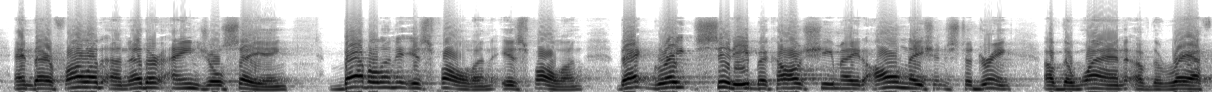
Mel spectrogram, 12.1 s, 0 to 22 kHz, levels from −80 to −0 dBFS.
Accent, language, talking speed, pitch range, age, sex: American, English, 135 wpm, 140-180 Hz, 60-79, male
